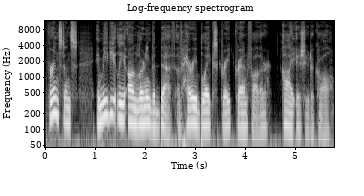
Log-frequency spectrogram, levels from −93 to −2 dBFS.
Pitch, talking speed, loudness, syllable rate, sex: 120 Hz, 165 wpm, -17 LUFS, 5.4 syllables/s, male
